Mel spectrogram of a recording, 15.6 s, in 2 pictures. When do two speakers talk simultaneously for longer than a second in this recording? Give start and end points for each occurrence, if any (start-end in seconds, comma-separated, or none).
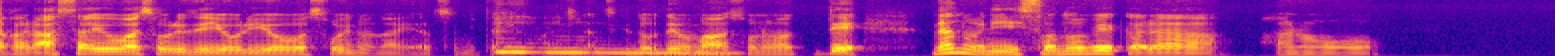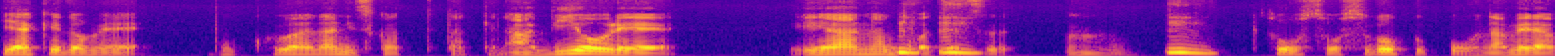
2.5-3.7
